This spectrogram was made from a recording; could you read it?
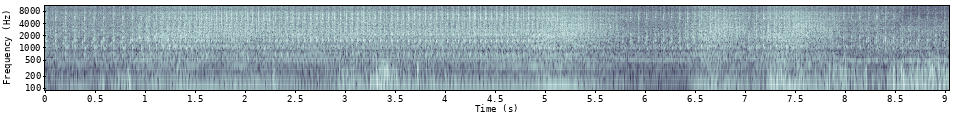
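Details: VAZ 21099, cold engine, knock began faint at idle and grew after 50 km, then driven about 350 km: uneven fast ticking knock, three or four per second, over a busy idle roar; cause not stated.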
